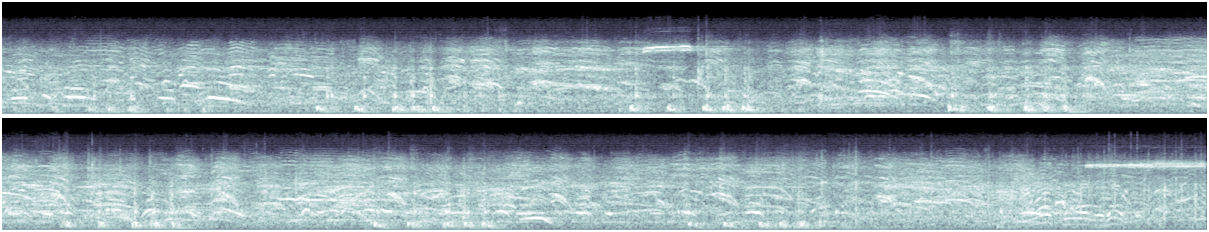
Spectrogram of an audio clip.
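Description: Football crowd in the stands shouting and cheering, many voices overlapping, with short bursts of low rhythmic thumping recurring every three seconds or so.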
